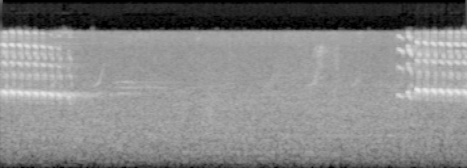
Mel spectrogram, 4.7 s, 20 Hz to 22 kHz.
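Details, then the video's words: Rainy day in July 2019, Surat, Gujarat: a kingfisher perched on a building's dish antenna calls. A high, fast rattle fades out, about three seconds of near quiet follows, then another rattling trill starts up. "Kingfisher Bird's Voice"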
